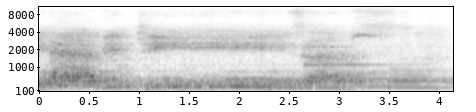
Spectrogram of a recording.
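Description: A small group of voices singing a song together, holding long notes, and fading down near the end.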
